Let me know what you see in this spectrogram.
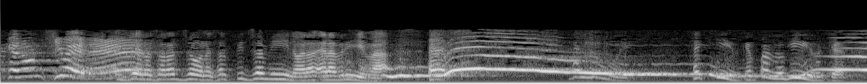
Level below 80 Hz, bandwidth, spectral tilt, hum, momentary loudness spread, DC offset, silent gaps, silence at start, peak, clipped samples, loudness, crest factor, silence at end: -50 dBFS; 5.4 kHz; -7.5 dB/octave; none; 10 LU; 50%; none; 0 s; 0 dBFS; under 0.1%; -14 LUFS; 10 dB; 0 s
